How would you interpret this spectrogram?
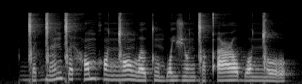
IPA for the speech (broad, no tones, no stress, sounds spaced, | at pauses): ɡ͡ǀ ɛ ɡ͡ǀ ɛ̃ ɡ͡ǀ ɛ h ɔ̃ m χ ɔ̃ ŋ͡ǀ ɔ̃ β ɐ tʷ ɐ̃ b ɔ j ʒ ɔ̃ ɡ͡ǀ ɛ qʼ ɛ ʕ ɔ b ɔ ŋ͡ǀ o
